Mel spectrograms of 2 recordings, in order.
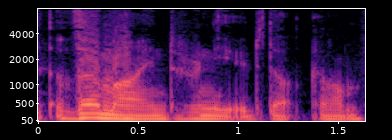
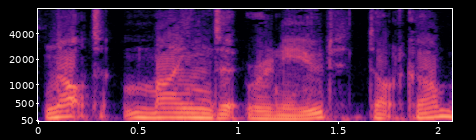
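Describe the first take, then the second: First: "the" set apart and clearly pronounced before "mind renewed"; stress on THE. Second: Said in the usual way. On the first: Shown as a demonstration. Guest correcting the web address for listeners, stressed "the". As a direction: make "the" count as part of the name.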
